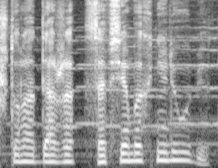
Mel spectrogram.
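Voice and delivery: ordinary delivery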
